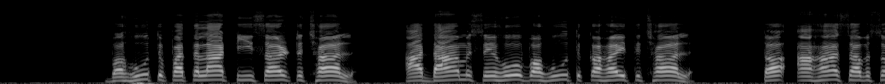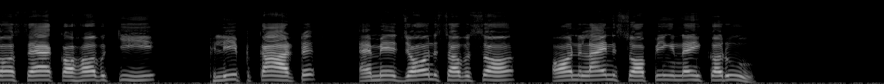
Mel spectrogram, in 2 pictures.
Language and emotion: Maithili, neutral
